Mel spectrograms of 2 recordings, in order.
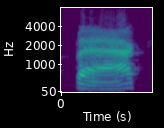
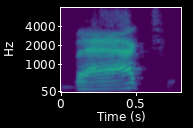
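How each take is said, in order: First: The word ends without the t sound. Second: The word ends with a clear t sound. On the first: The speaker calls it wrong. "not back" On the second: The speaker calls it right. "It's backed"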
